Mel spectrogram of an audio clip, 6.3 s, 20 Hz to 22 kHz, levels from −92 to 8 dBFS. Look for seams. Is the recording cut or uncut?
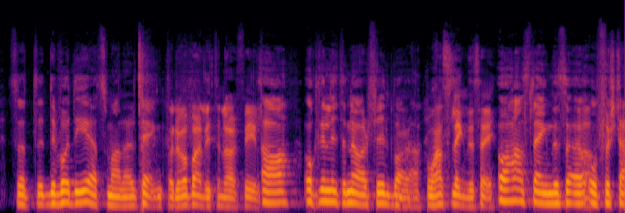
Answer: uncut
